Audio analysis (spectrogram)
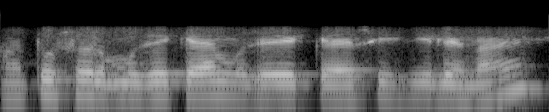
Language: Hindi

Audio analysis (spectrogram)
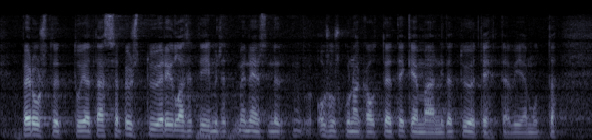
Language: Finnish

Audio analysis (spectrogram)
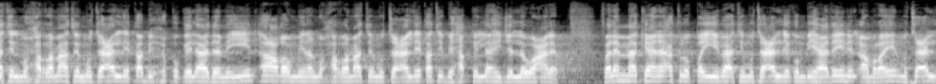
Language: Arabic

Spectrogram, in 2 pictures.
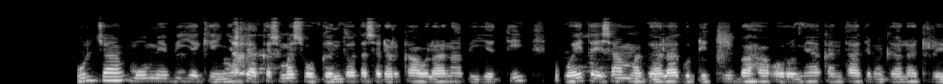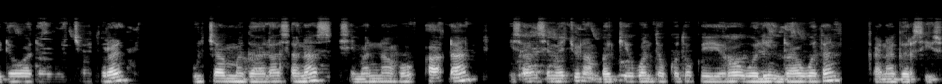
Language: Oromo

